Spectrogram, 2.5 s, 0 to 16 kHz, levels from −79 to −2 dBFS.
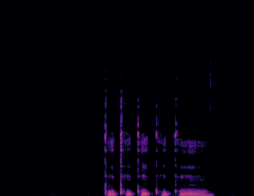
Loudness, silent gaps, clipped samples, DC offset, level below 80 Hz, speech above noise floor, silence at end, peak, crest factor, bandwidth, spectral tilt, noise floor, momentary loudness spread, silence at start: -43 LUFS; none; under 0.1%; under 0.1%; -76 dBFS; 34 dB; 0.4 s; -22 dBFS; 22 dB; 10.5 kHz; -5.5 dB/octave; -76 dBFS; 9 LU; 1.05 s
